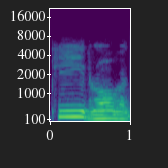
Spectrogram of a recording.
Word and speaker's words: Peter: 없이 피터라고 적어야 되는데 발음은 피터가 아니고 피러가 돼요. 피. 비를 할때 하우스 아. D인지 R인지 하여튼 발음이 소프트하게 되네요. 예. 네, 그래서 피러.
